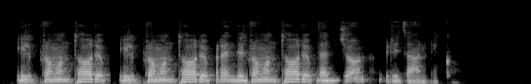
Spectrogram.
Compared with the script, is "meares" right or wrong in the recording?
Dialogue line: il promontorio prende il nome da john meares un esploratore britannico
wrong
